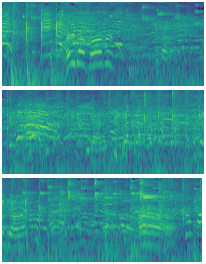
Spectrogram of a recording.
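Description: Young players shout across a large echoing gym.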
